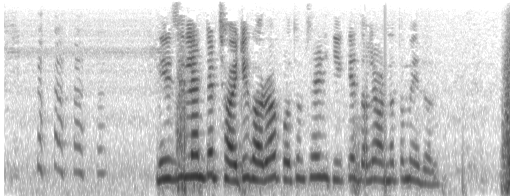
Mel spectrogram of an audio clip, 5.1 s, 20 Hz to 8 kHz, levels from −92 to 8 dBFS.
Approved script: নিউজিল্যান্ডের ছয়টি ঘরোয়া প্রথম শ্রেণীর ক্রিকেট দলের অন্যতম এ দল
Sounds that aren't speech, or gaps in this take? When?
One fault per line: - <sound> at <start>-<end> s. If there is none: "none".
- laugh at 0.4-1.1 s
